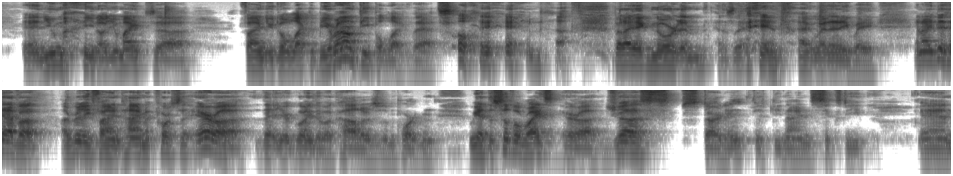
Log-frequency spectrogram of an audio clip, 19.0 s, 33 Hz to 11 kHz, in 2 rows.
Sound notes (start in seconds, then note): 4.5 laughs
